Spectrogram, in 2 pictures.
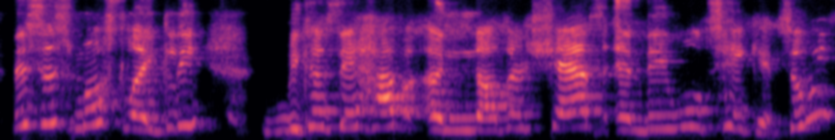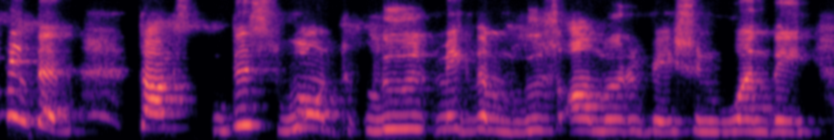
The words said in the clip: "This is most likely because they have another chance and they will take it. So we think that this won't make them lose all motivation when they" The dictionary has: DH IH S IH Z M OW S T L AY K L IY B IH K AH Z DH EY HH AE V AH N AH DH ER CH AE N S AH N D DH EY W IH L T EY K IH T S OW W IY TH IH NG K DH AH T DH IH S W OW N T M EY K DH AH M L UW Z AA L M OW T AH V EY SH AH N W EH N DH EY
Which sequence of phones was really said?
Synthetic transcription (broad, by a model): DH IH S IH Z M OW S T L AY K L IY B IH K AH Z DH EY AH V AH N AH DH ER CH AE N S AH N DH EY W IH L T EY K IH T S OW W IY TH IH NG K DH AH T DH IH S W OW N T M EY K DH AH M L UW Z AA L M OW T AH V EY SH AH N W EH N DH EY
